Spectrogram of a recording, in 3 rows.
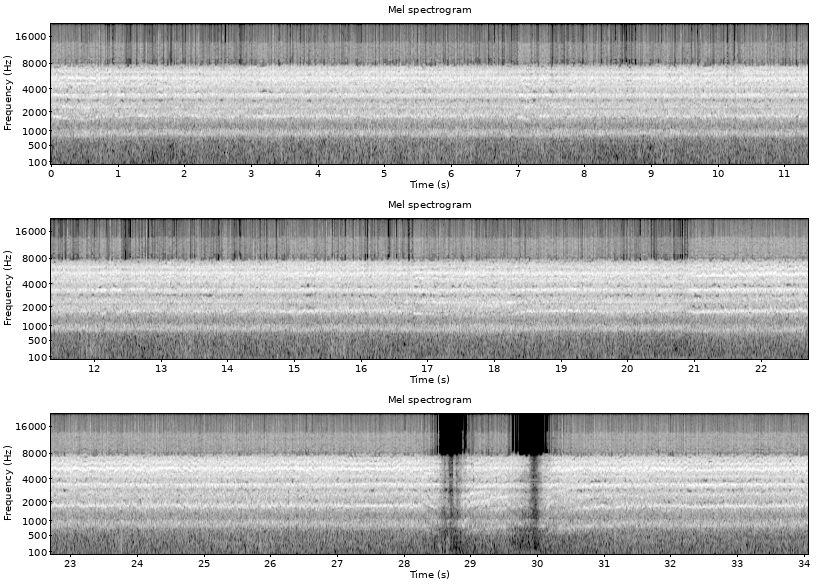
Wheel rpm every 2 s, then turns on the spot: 230, 230, 230, 230, 230, 230, 230, 230, 220, 220, 230, 210, 210, 210, 130, 160, 210.
28-30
